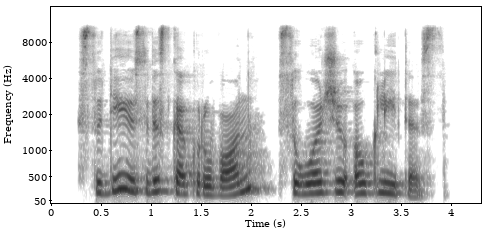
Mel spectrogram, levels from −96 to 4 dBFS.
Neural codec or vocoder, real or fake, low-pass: none; real; 10.8 kHz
